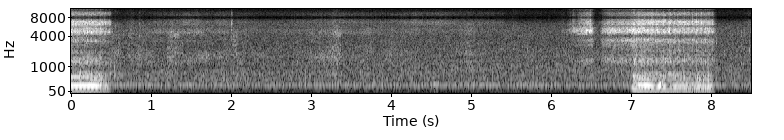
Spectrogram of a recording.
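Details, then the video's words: Pet dog Vita asleep after a walk, snoring with soft noisy exhalations at the start and again near the end, a long quiet stretch between, as a second dog, Evchik, licks its paws in the background. "Вита храпит"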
